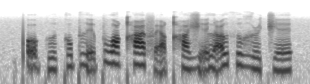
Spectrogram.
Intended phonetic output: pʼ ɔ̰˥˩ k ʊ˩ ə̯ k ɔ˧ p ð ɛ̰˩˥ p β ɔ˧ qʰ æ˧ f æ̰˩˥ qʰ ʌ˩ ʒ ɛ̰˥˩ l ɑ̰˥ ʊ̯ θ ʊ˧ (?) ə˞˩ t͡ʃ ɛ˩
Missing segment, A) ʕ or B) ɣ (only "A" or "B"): B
